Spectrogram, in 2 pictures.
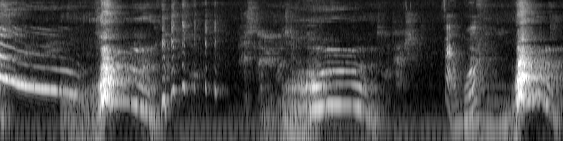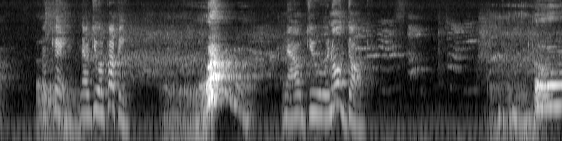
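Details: Pet dog howling and yelping on its owner's prompts to make animal sounds, including an old-dog imitation: several arching, falling howls with bright harmonics at roughly three-second intervals, with a woman's speech and music in between.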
